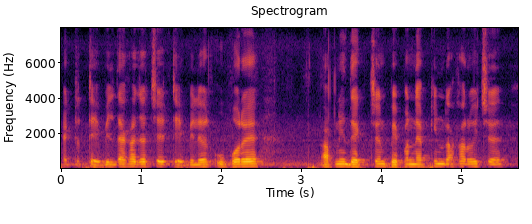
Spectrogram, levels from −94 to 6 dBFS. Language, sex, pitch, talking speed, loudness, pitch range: Bengali, male, 125 Hz, 135 wpm, -18 LUFS, 120-130 Hz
